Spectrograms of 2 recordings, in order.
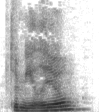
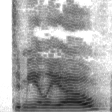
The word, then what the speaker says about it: D'Amelio: D'Amelio. – D'Amelio.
